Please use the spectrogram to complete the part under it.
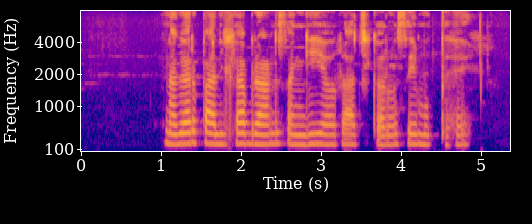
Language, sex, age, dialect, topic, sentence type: Hindi, female, 18-24, Kanauji Braj Bhasha, banking, statement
